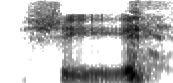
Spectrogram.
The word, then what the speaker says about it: sidhe: So the she part in Irish is spelled S-I-D-H-E. Like I would never look at that and think she.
